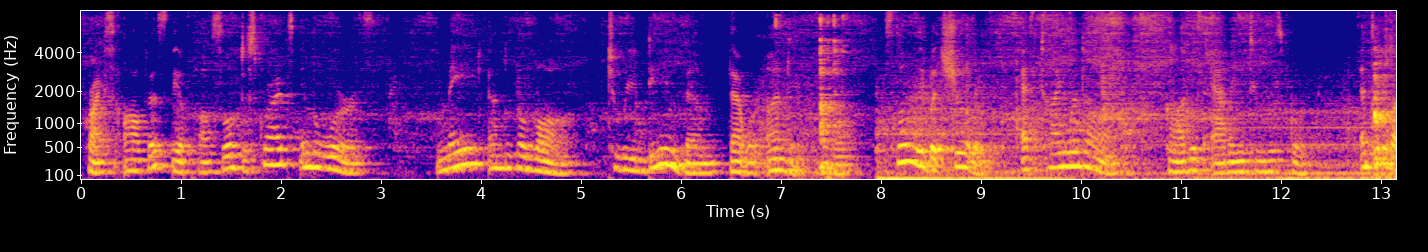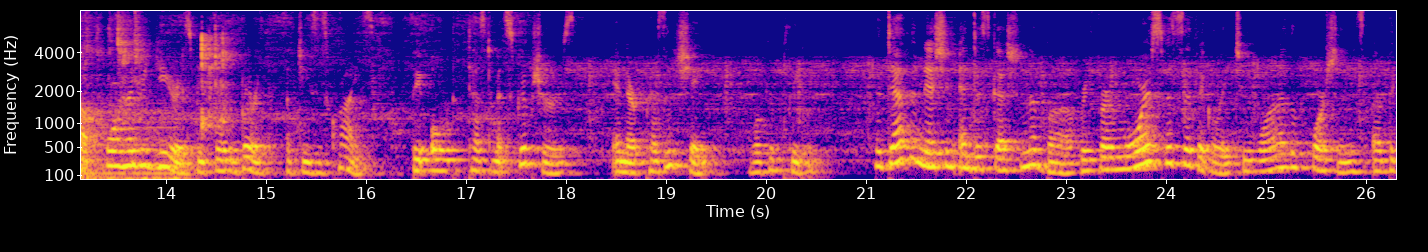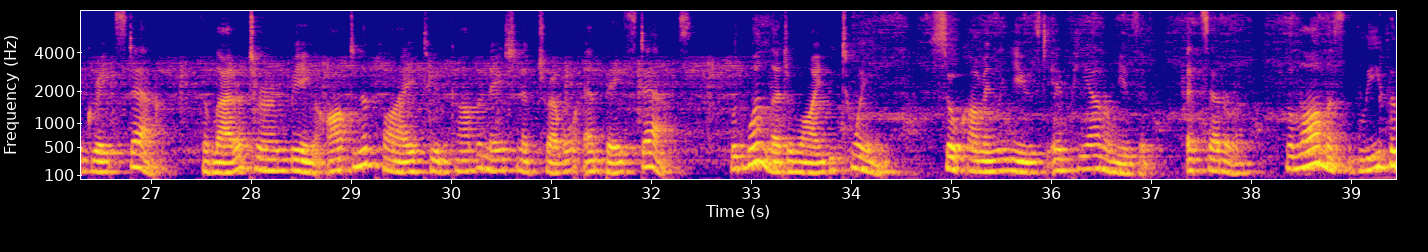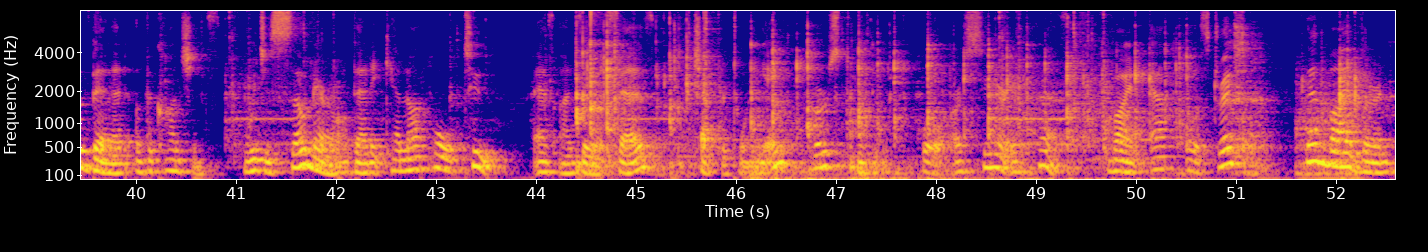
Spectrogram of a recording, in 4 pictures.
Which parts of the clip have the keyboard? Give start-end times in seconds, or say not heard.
6.8-14.7, 44.4-52.2.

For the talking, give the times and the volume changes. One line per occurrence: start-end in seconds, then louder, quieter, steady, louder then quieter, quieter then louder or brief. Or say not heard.
0.0-52.5 steady.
